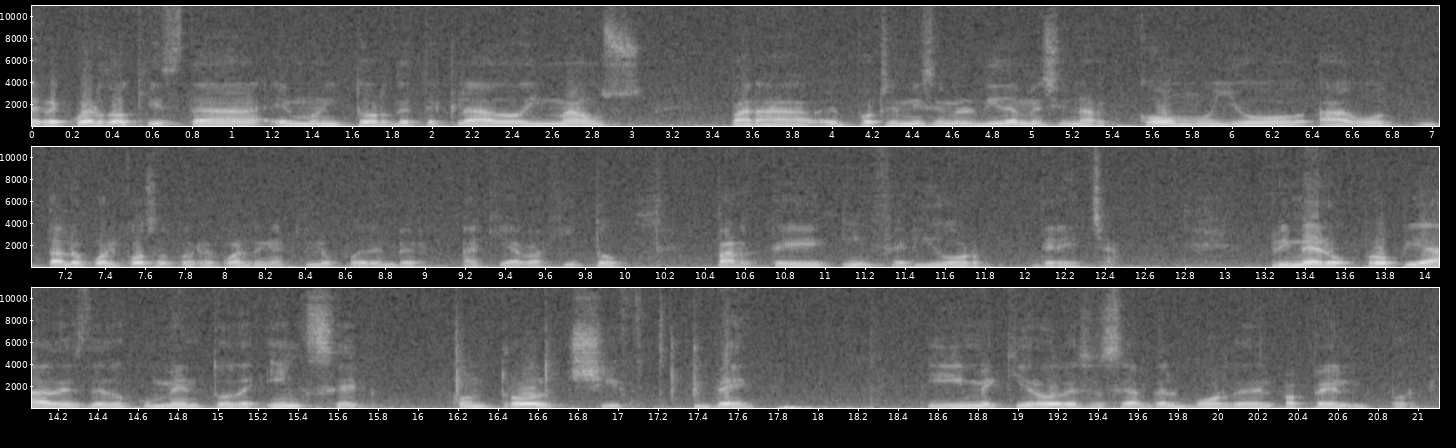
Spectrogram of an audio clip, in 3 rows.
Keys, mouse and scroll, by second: 17.4 ctrl+shift+d, 20.5 click.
